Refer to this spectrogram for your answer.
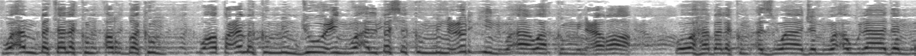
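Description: A man with an extremely high, slightly bright voice preaches a sermon that includes Quran recitation, calling out to his listeners with repeated rhetorical questions. The recording is muffled and lo-fi, with long reverb.

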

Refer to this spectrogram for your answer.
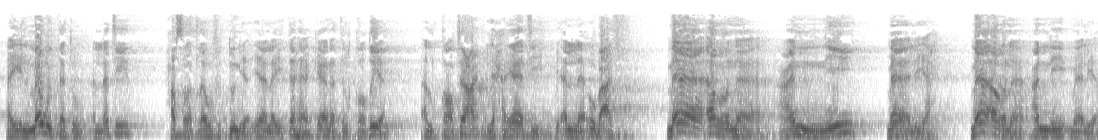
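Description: A man with an Egyptian accent teaching a Quran commentary lesson to a class, quizzing students and reciting verses slowly. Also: medium pitch. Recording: echoey hall, dull lo-fi sound.

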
